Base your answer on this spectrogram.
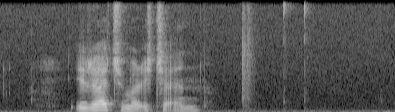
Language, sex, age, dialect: Faroese, female, 36-60, Suðuroy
